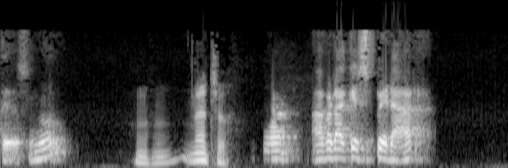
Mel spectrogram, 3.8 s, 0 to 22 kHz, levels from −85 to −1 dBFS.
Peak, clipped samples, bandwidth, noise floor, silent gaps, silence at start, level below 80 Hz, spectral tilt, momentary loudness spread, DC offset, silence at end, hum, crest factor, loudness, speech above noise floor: 0 dBFS; under 0.1%; 12 kHz; -59 dBFS; none; 0 s; -48 dBFS; -4.5 dB/octave; 15 LU; under 0.1%; 0.6 s; none; 16 dB; -16 LUFS; 43 dB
